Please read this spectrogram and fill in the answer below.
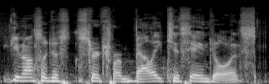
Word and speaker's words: Ballykissangel: You can also just search for Ballykissangel. It's spelled like it sounds.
